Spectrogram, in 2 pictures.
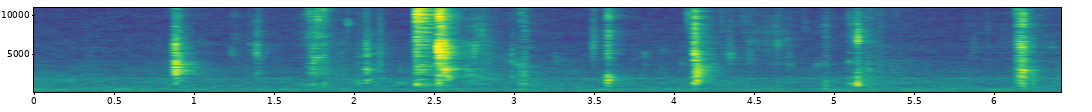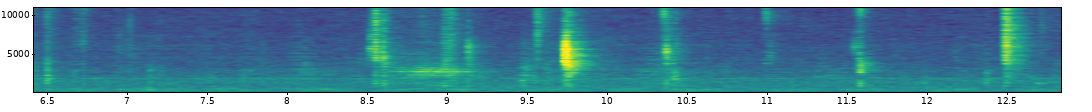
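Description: Close-miked eating sounds: chewing and biting meat off seasoned chicken wings, with irregular wet smacks and clicks.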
